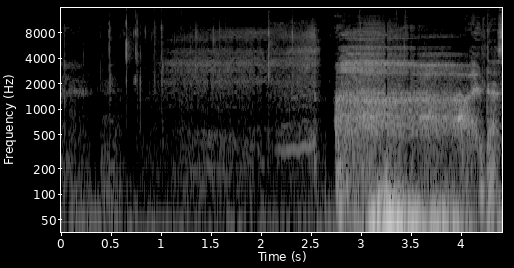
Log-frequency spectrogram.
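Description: A long, deep sniff through the nose, smelling a bar of Swiss chocolate held up to the face. After quiet, it starts suddenly near the end and is loud on the microphone.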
